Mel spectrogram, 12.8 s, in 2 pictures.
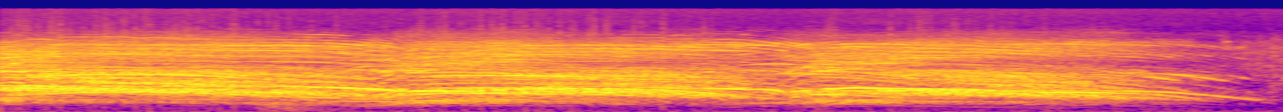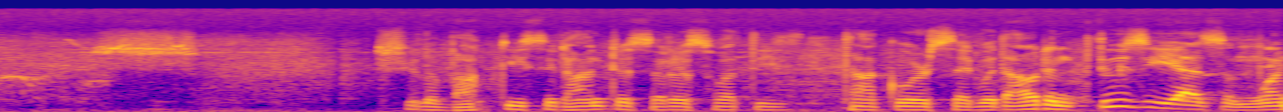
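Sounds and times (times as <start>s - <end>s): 
audience cheering to welcome a speaker: 0.0s - 6.4s
speech: 8.6s - 12.8s.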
